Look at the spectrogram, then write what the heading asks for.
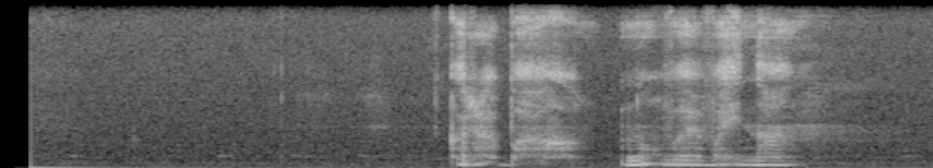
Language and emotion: Russian, sad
